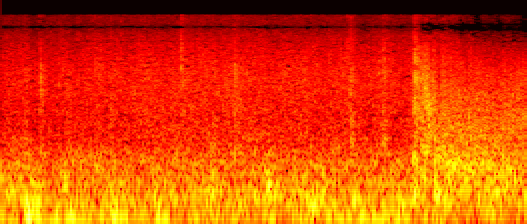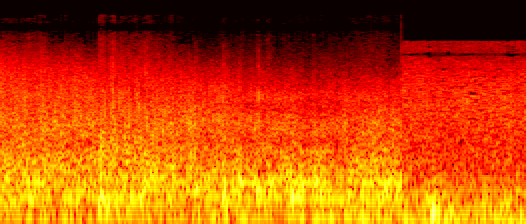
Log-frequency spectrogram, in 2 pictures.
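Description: Thunderstorm with rain falling steadily and thunder rumbling. About four seconds in, a sharp crack of close thunder breaks out and is followed by a louder rolling rumble.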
